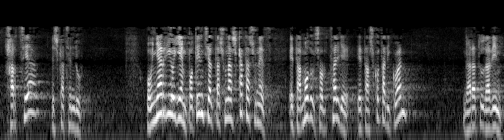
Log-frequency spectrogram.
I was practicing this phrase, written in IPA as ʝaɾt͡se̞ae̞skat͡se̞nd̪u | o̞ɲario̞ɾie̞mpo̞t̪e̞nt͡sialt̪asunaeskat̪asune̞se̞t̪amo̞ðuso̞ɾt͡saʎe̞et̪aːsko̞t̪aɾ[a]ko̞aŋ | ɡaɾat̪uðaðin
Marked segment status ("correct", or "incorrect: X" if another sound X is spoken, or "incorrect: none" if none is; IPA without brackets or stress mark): incorrect: i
